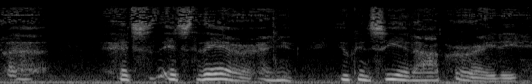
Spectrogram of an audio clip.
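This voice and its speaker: A woman speaks at a very slow pace with lively intonation and long, frequent pauses. Light background noise sits behind her. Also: medium pitch for a woman. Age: 80s+. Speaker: voter giving testimonial. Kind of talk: interview answer. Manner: hesitant. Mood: worried, upset. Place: home room. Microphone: phone near.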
